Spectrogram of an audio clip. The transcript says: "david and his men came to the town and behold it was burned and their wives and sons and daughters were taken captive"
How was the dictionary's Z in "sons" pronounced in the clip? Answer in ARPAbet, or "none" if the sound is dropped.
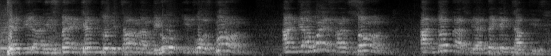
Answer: none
